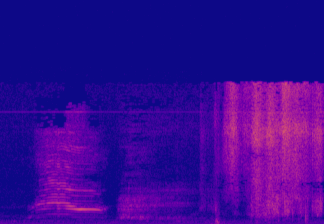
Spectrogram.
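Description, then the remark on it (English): A cat named Penny, carried in a coat, meows once in a drawn-out, wavering cry, followed by some breathy snorting and rustling noise, with no talking. “I could hear her crying on the other side of the bird. I have six cats, a turtle, and a bird.”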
